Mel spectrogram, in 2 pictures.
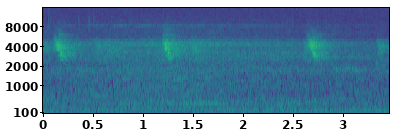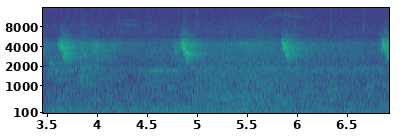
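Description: A small bird chirping over and over, one short falling chirp about every second, over steady low background noise.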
